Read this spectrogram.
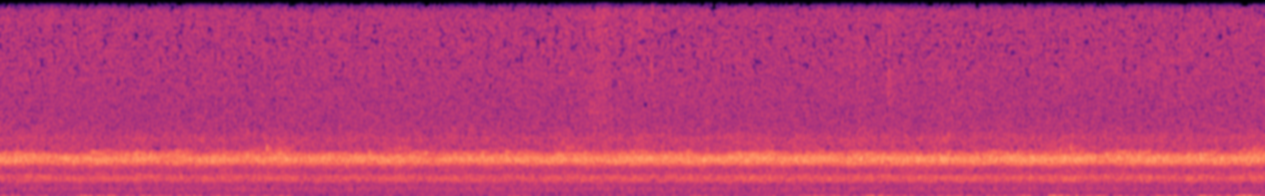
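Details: Frogs calling at a river: a dense, unbroken chorus forming a steady high trilling drone, with a lower hum beneath and constant low rushing rumble, likely flowing water.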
